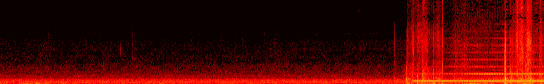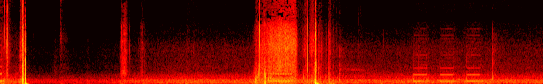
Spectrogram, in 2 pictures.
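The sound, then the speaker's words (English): Telephone dialing tones sound in two bursts of beeps over a steady, breezy background hiss as a phone call is placed to a guest, followed by a faint, repeating ringback tone near the end. No one speaks. “So we're going to get him on the phone here.”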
